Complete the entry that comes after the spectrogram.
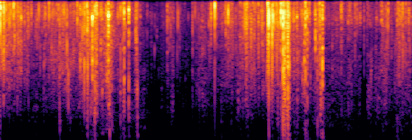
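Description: A thin sheet of aluminum foil is crumpled and squeezed by both hands into a loose roll on a table. The clip is full of dense, bright crinkling and crackling bursts with almost no low end, easing into a softer stretch midway before louder crunches return.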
